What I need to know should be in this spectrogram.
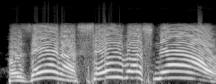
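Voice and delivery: high, loud, drawn-out cry of hosanna; crowd's cry. Retold or imitated. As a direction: call it out like the crowd on the road. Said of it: "they're all crying out what".

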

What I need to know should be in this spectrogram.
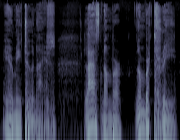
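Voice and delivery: ordinary talk, nothing marked

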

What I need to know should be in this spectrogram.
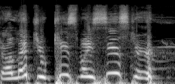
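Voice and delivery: high, loud, hammed-up plea; desperate mock yell. Man begging into Rango's bottle, mock desperate yell. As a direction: cry out a frantic bargain. Character pleading to get in bottle.

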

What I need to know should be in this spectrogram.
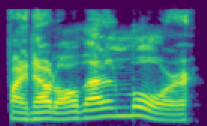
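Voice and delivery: dramatic trailer narrator voice; movie trailer announcer. Acted. Reads plot as announcer.

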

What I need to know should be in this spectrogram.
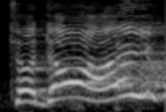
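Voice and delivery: high, loud, mock Cockney boy; a kid's terrible Cockney accent, squeaked up high; a hammed-up Cockney urchin's "Today?"; bad child's Cockney accent. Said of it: "in a terrible nine-year-old Cockney accent".

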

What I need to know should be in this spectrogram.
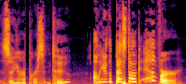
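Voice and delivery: put-on very high, gushing girl voice; high excited squeal; impressed and delighted. A narrator's reading. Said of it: "Miranda was so impressed".

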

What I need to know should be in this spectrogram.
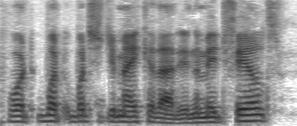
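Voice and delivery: ordinary talk, nothing marked

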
